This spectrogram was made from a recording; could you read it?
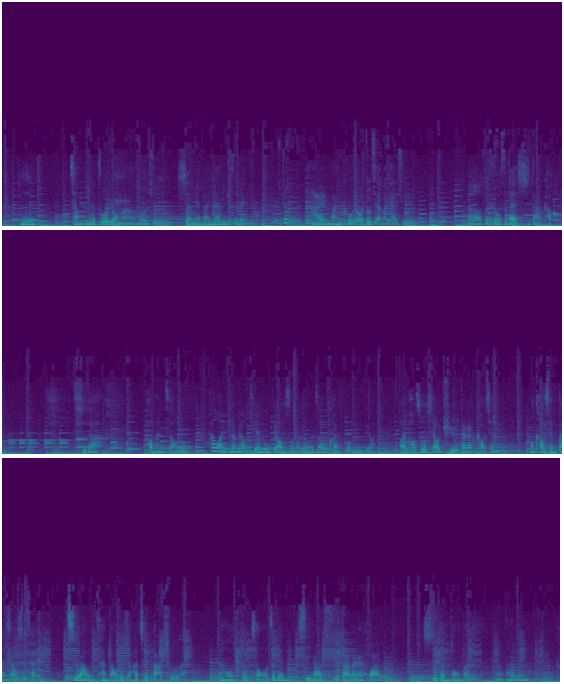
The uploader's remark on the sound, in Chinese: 今天的雜音有點多抱歉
